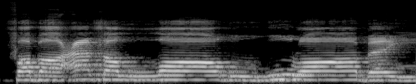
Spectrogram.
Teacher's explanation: سا کو ادا کرتے ہوئے سیٹی کی مثل آواز پیدا نہیں ہونی چاہیے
